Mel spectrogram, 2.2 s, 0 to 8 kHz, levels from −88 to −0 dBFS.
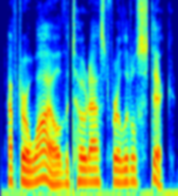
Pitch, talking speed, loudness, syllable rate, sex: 140 Hz, 270 wpm, -16 LUFS, 7.0 syllables/s, male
